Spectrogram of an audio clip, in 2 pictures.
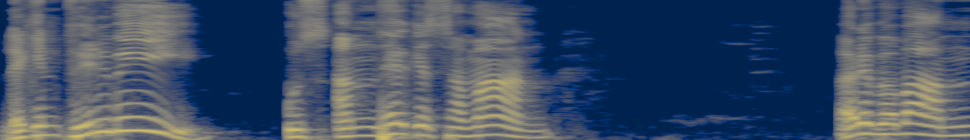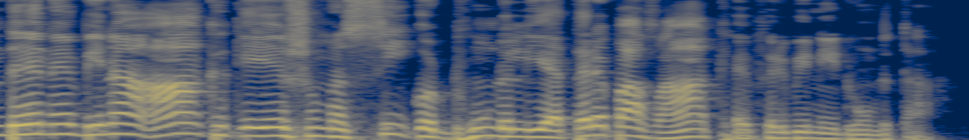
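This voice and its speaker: A man's voice: high voice, expressive, unhurried, darkish tone. A man preaching a sermon at a live prayer meeting, talking emphatically with rhetorical questions and calls of hallelujah.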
